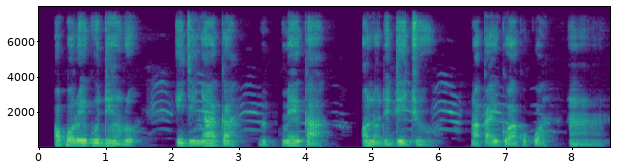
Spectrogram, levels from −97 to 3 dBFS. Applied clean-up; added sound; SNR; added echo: none; Meow; 19 dB; reverberation time 0.2 s.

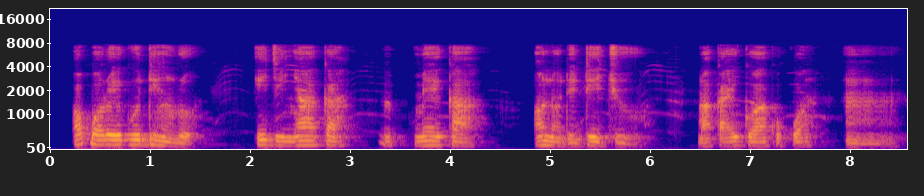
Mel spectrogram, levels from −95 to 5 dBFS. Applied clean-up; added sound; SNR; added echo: neural separator model SepFormer DNS4.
